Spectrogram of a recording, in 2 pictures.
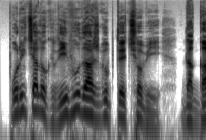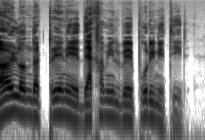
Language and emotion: Bengali, neutral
